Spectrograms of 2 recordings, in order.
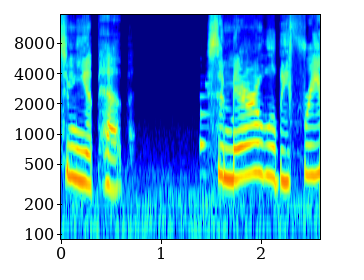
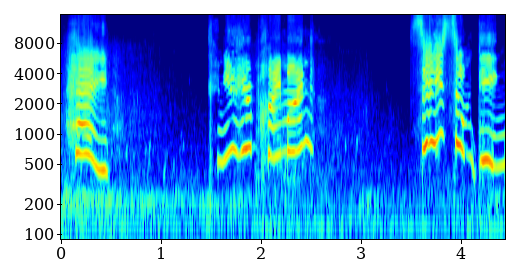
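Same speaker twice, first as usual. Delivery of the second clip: high urgent calls; calling out; 10 semitones higher than usual. Acted. Paimon calling out to silent fungi, urgent and high. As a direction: shout to get an answer.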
